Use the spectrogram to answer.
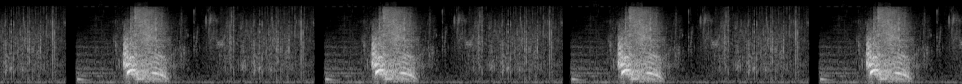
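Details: Movie clip from The Cat in the Hat, not a real recording: the character Larry Quinn sneezes purple goo repeatedly, four identical sneezes, each a quick indrawn breath then a sharp burst, about two to three seconds apart.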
